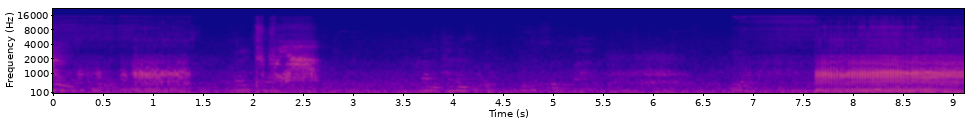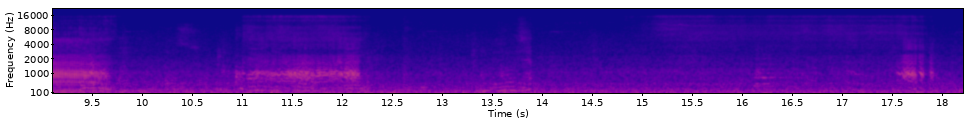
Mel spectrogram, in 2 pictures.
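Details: Pomeranian Doobu, a male born 18 November 2013 and normally a light sleeper, sleeping deeply and dreaming; rhythmic airy snoring bursts recurring every few seconds, one longer and louder snore near the middle.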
